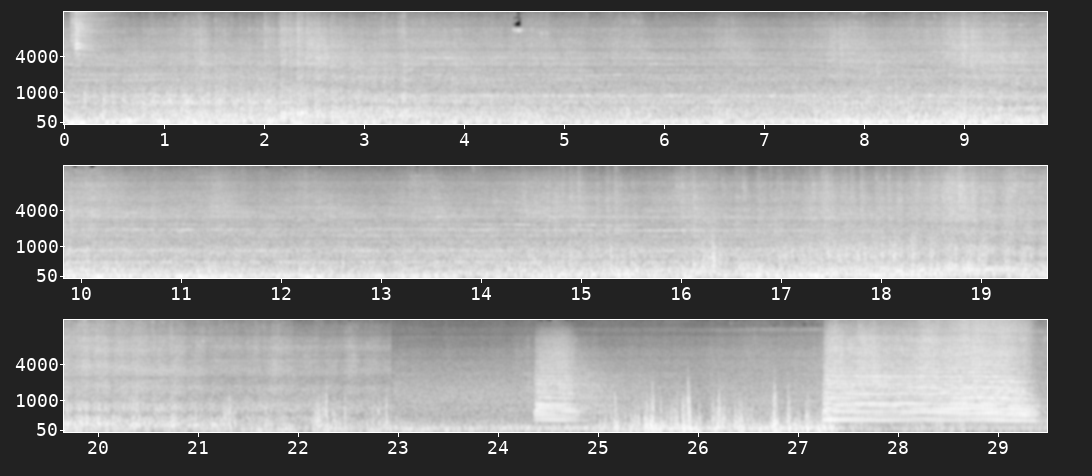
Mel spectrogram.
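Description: A train running by on the rails, a steady loud rumble with wheel clatter. Near the end a train horn sounds twice, a short blast and then a longer one of about two seconds.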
